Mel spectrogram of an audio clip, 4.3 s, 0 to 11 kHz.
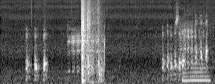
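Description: Minecraft chickens from the Sky Factory 3 modpack give a few short clucks and squawks, close and fairly loud, with brief pauses between calls and no talk.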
